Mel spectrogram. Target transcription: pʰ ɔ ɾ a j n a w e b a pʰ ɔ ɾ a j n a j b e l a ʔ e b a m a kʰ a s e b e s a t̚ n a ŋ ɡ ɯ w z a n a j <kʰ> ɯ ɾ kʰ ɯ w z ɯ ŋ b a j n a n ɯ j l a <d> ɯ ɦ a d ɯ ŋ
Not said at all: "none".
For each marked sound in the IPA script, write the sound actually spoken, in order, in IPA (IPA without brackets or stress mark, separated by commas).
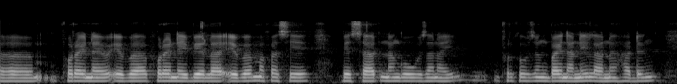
pʰ, n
